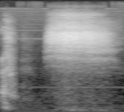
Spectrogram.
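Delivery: long, hissed shush. Retold or imitated. Girl shushing the boy behind her, hissed. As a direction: shush him sharply with a long "shh".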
